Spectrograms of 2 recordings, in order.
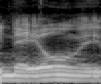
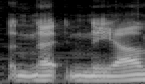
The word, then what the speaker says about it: Niame: I want to say Naomi, but it's Niame.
